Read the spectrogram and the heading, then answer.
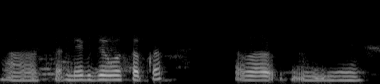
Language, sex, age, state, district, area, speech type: Maithili, female, 60+, Bihar, Purnia, rural, conversation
